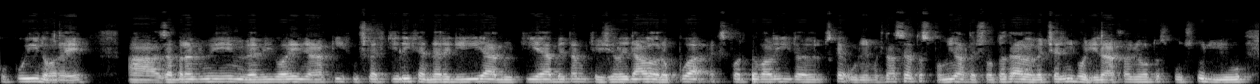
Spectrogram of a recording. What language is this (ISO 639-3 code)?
ces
